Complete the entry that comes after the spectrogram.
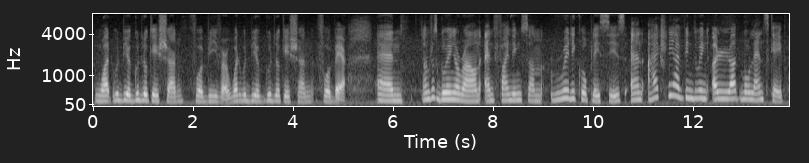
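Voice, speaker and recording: A woman, hoarse from a cold, talking casually and chattily to camera as a self-deprecating vlog host. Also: medium pitch, measured pace, mellow. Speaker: photography vlogger and host.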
